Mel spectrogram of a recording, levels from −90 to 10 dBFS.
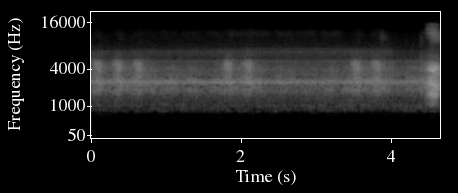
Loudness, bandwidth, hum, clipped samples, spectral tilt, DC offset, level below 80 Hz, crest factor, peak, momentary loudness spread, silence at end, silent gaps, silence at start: -34 LUFS; 16 kHz; none; under 0.1%; 10.5 dB/octave; under 0.1%; under -90 dBFS; 26 dB; -10 dBFS; 6 LU; 0 s; none; 0 s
